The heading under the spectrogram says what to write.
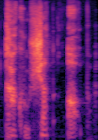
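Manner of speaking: hissed hush. Retold or imitated. Kyoshika hushing Gaku.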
